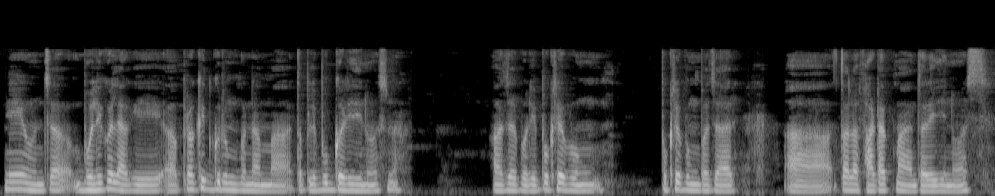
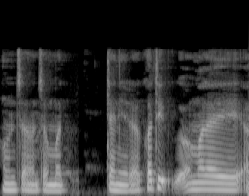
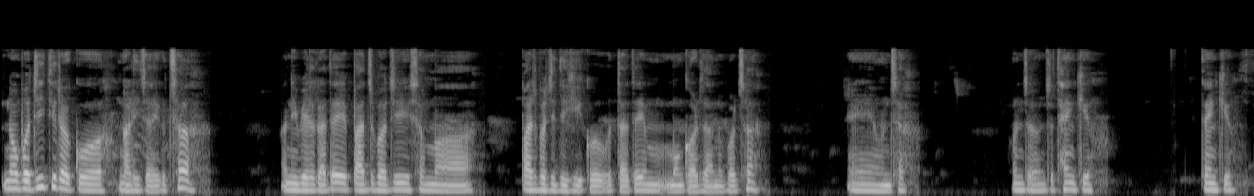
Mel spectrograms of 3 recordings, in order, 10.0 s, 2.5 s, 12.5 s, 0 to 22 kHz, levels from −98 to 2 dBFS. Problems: constant background noise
